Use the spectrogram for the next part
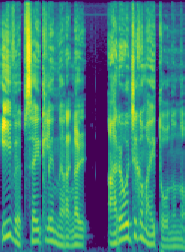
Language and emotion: Malayalam, disgusted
